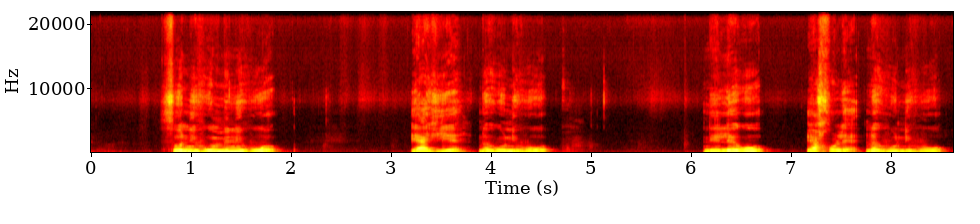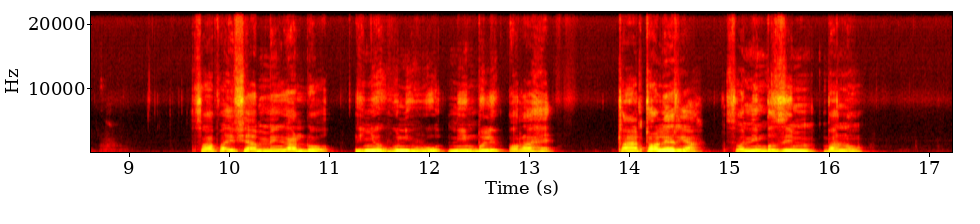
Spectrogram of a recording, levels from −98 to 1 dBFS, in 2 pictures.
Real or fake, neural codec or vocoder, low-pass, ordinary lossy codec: fake; vocoder, 48 kHz, 128 mel bands, Vocos; none; none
